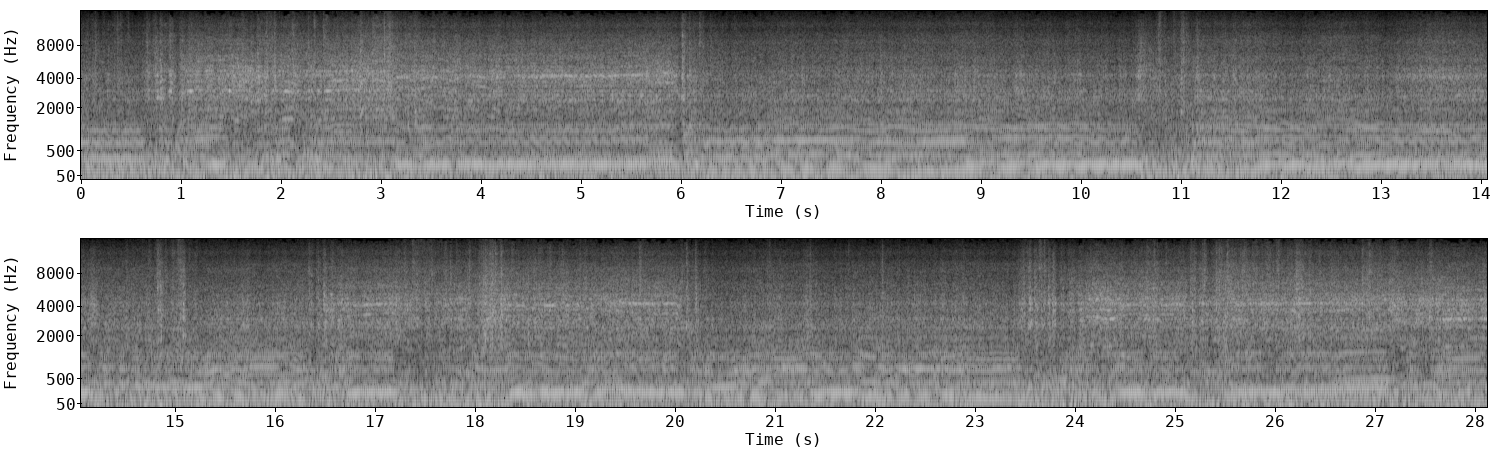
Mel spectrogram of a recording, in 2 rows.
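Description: Ford Escort RS 2000 rally car's engine pulling hard, heard from inside the cabin at speed on gravel: the engine note climbs through the revs and falls sharply at each gear change, about six times.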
